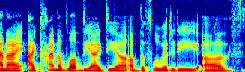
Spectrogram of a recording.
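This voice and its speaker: This is a woman with a fairly low pitch and ordinary pitch variation, an ordinary speaking voice. The recording is very clean, with a silent background. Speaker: podcast host. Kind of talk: casual interview chat.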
